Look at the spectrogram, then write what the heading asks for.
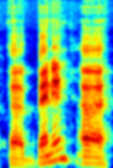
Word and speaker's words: Benen: We're speaking with Steve Benen, rhymes with Lenin, not John Lennon, but Vladimir Ilyich, although he's anything but Leninist in his approach to politics.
